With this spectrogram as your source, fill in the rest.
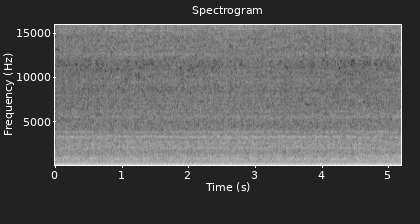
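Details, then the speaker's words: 1955 Ford Fairlane Crown Victoria V8 with Edelbrock carb and front pusher fan, idling, heard at the front with hood open then at the rear; deep steady rumble, even beat, no ticking, misfire or knock; normal healthy idle. "Sounds good. Slip around to the back, maybe hear it a little bit better now. Like I said, no crazy exhaust, just a nice little deep throaty exhaust note."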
